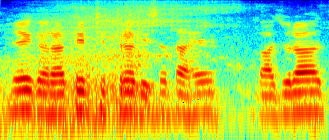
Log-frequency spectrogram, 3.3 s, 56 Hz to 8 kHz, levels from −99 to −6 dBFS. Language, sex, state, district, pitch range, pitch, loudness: Marathi, male, Maharashtra, Mumbai Suburban, 140-155 Hz, 150 Hz, -17 LUFS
